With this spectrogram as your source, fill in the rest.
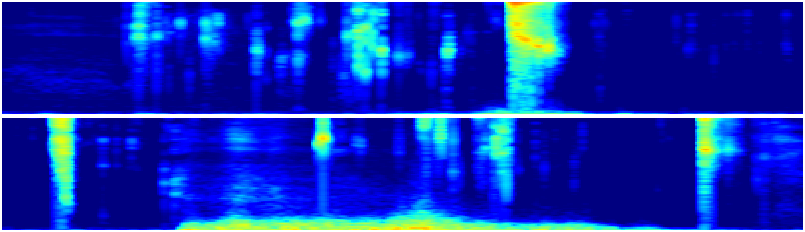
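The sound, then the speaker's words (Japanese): Chewing and eating a hamburger steak: scattered soft mouth clicks and smacks with a sharper burst early on, then a longer, muffled low stretch of chewing. No talk. “ハンバーグ食べてください。私はあなたの食べっぷりをこの特等席で見せさせていただきます。”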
